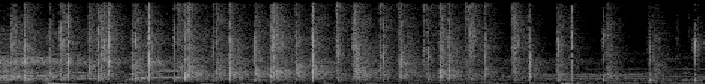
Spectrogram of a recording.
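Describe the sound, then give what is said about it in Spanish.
Audience applause from the stands, made of many sharp claps in a quick, fairly steady rhythm at moderate level, with faint tones running underneath. “La tribuna le recibe a los aplausos.”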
